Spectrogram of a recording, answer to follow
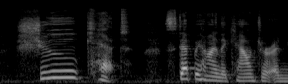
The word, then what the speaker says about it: Chouquette: Shoe like you wear on your foot? Shoe. Chouquette.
